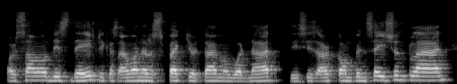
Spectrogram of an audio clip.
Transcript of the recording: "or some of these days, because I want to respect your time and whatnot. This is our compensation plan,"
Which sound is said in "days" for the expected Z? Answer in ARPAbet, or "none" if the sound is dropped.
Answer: S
